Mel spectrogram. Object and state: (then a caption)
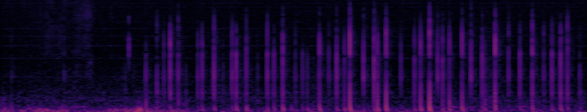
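Plastic hairbrush. A hand-sized black paddle hairbrush with a hollow-looking plastic back and bristles is held in the hand and tapped and scratched with the fingertips and nails close to the microphone. The clip opens with a soft, breathy scratching. Quick, dry clicking taps follow in an irregular rhythm, each one short and bright with almost no ring.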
